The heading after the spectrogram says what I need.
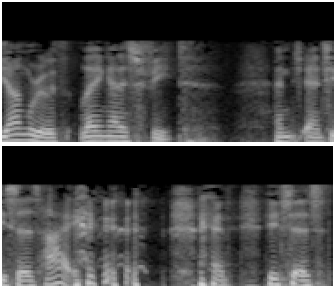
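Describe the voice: The reading is plain and unembellished, and its pitch varies by ordinary amounts.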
